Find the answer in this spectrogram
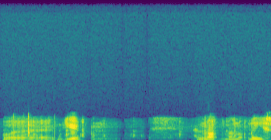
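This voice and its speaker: A man streaming a game, talking softly and muttering to himself as he crafts, his grainy voice muffled as if heard through a wall. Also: sits low, lively intonation, very slow, gravelly, background noise. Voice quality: grainy voice when quiet. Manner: talks softly, mumbling to himself while crafting. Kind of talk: casual live-stream gameplay commentary. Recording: muffled phone-like mic with faint music.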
